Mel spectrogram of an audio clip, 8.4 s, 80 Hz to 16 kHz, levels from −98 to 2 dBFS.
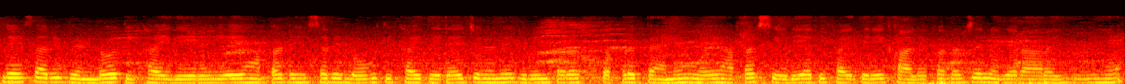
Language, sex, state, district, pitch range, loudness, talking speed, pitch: Hindi, female, Uttar Pradesh, Hamirpur, 160-170 Hz, -28 LUFS, 270 wpm, 165 Hz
